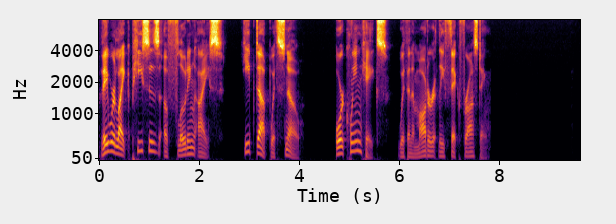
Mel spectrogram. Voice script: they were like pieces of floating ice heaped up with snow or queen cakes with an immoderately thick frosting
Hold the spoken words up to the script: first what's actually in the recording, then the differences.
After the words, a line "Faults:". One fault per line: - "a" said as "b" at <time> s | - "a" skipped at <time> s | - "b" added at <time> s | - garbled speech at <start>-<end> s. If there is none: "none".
they were like pieces of floating ice heaped up with snow or queen cakes with an immoderately thick frosting
Faults:
none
